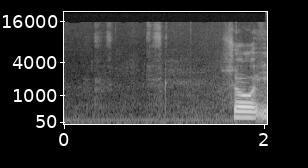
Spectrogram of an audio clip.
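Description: Pen writing on paper: faint scratching strokes as letters and a closing bracket are written, followed near the end by a man's voice.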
